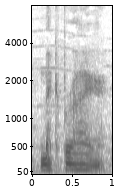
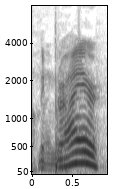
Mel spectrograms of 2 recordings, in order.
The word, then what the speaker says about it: McBriar: Please pronounce it. McBriar. That's a very what is sounds Scottish. Yeah, I think it's Scottish. I honestly don't know. McBriar.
